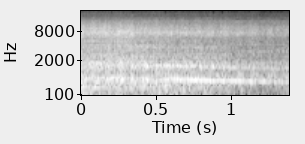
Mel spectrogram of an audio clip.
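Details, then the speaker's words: Sur-Ron with Luna Cycle 219 primary chain kit after re-shimming the front sprocket and new jackshaft bearings, hard acceleration: smooth rising whine, even chain hum, no clatter or grinding; sounds as it should, though owner notes sprocket is worn. "yes yes that is the way it's supposed to sound so i think either shimming it lubing it or tensioning it properly is the right thing to do"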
